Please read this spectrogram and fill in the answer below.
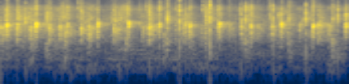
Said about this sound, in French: On peut l'applaudir.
